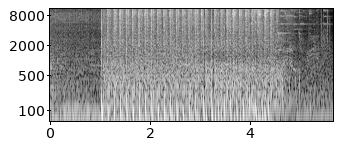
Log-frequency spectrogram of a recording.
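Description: A machine gun fires in rapid, steady bursts.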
